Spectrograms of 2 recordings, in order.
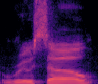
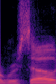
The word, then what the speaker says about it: Russo: We are joined by Justin Russo, or Rousseau, depending on how you say it.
